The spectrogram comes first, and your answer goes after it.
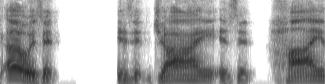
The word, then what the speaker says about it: Jai: Texas website it says J ay which is pronounced J which is fair because back when he was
